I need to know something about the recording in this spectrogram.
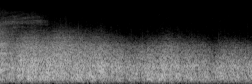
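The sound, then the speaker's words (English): A loud roll of thunder after a lightning strike, a dense, sustained rumbling roar that stays steady for a couple of seconds with no voices. “Why, lightning!”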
